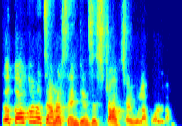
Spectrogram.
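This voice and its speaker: A woman's voice: high voice, big pitch swings, rapid-fire, dry recording. A young woman teaching an online grammar class in a casual, colloquial style, often asking her students questions and answering them herself. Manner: colloquial, mixes in English terms.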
